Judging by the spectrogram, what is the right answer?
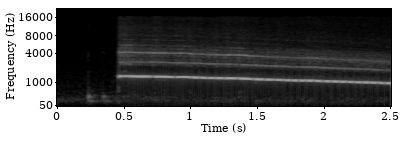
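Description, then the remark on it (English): A siren sound effect blares in abruptly and holds as a loud, steady wail, its pitch sliding slowly downward over a couple of seconds, with no talking. “My brain was wiped by a siren.”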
